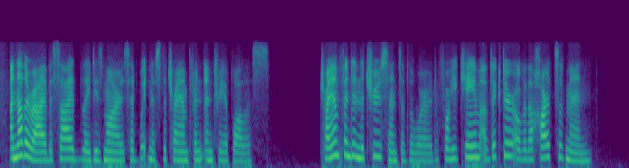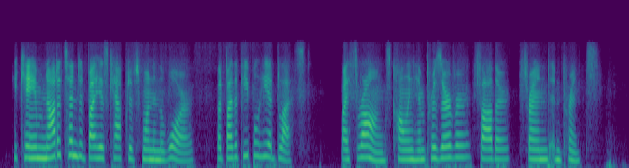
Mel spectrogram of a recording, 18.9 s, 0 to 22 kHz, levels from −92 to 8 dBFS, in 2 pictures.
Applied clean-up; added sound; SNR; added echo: neural mask model RNNoise.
